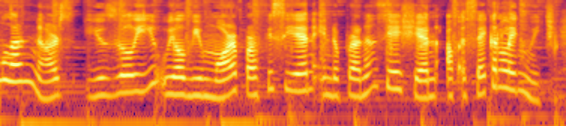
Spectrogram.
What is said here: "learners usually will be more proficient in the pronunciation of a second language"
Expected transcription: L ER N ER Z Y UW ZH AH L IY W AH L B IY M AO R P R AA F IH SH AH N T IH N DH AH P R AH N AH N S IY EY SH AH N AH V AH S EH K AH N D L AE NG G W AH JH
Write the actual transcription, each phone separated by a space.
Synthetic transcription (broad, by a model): L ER N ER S Y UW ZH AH L IY W AH L B IY M AO R P R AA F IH S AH N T IH N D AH P R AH N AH N S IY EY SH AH N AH F AH S EH K AH N D L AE NG G W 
